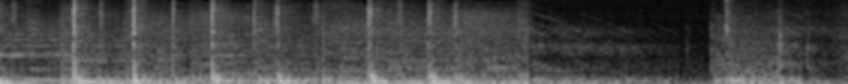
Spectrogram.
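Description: Fast electronic game music plays with a pounding beat and stops abruptly.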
